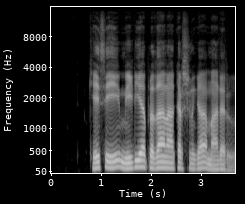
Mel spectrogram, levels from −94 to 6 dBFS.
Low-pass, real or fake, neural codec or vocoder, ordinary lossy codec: 14.4 kHz; fake; codec, 44.1 kHz, 7.8 kbps, Pupu-Codec; none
